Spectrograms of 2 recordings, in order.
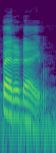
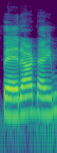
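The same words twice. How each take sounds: First: "paradigm" with a short weak middle vowel, "pai-ruh-daim"; reduced schwa. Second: "Paradigm" with a full long "aa" in the middle, "pai-raa-daim"; unreduced schwa. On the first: Teacher giving the correct form, weak schwa in "paradigm". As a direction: pass lightly over the middle vowel of "paradigm". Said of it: "this schwa sound is not pronounced". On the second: Teacher showing the wrong form, full "aa" in "Paradigm". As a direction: sound out the middle vowel of "Paradigm" fully as "aa". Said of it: "नहीं है वो". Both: Shown as a demonstration.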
